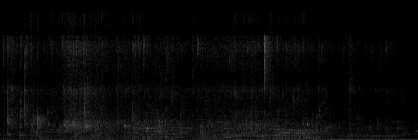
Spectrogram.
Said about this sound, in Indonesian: Ini setelah dicincang-cincang dagingnya kita cuci dulu.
